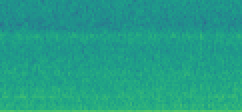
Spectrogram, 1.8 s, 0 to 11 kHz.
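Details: 2013 Subaru Outback 2.5L just after serpentine belt replacement: steady, even petrol idle with a low hum and no belt squeal or chirp, though there is some exhaust leak.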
